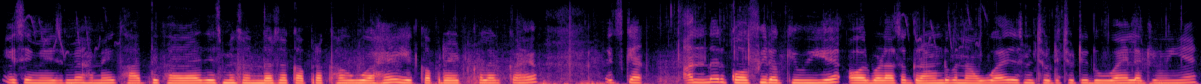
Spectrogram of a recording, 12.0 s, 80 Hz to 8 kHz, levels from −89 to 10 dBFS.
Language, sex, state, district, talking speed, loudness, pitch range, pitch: Hindi, female, Uttar Pradesh, Budaun, 200 wpm, -16 LUFS, 225-245 Hz, 235 Hz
